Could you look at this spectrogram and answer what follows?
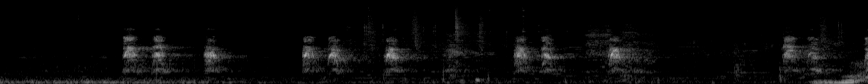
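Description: Small dog screaming: high-pitched yelps and barks in quick runs of two or three, repeated with short pauses. A low rumble comes near the end.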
